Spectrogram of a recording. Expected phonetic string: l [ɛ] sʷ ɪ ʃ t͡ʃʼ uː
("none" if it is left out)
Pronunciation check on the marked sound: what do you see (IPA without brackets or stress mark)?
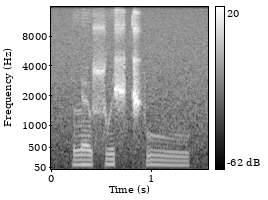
ɛ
